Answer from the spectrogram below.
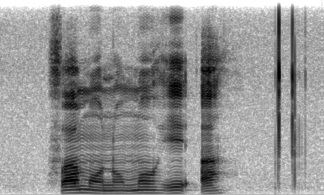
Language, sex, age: Northern Sotho, male, 20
